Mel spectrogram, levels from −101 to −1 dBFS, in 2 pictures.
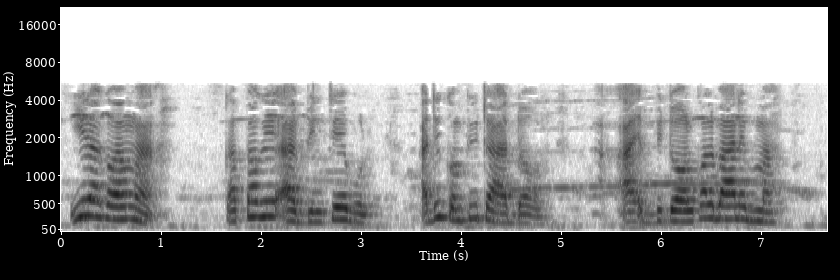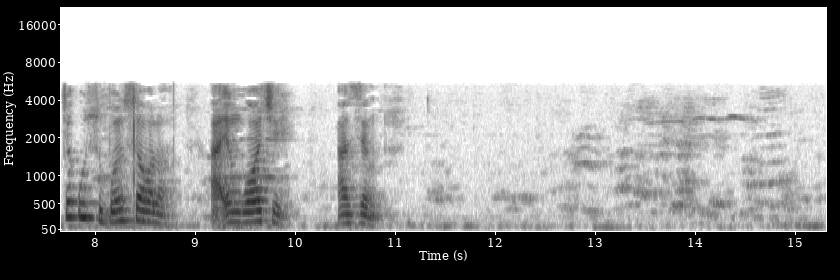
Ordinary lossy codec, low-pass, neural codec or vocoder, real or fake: MP3, 32 kbps; 5.4 kHz; none; real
